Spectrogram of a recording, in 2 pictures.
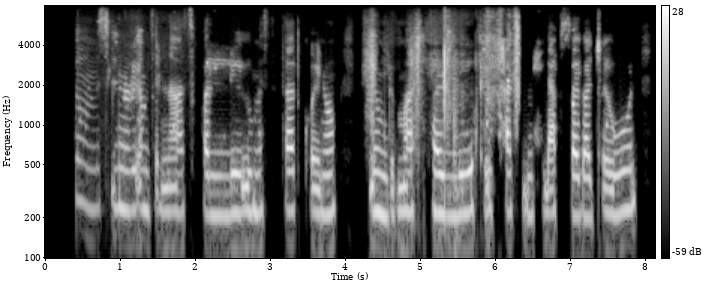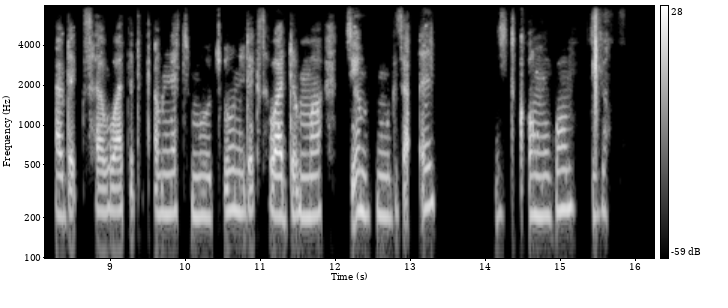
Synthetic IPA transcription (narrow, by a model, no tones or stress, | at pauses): tommːɨslinɨɾiʔo̞mzɐlnazɨ̥fɐlɐjumɐst̪ʰɐ̥t̪ʰat̪kʰo̞jno̞m | iʔomd̪ɨmːasɨ̥fɐllujufʰɐjt̪ħat̪ɨmɨħlafzɨzɐɡad͡ʒʼɐwʊn | naβd̪ɐkʼi̥sɐβa̰t̪ʰːɐt̪ʼɨ̥kʼːɐmɨnːɐt̪mowt͡sʼunɨd̪ɐkʼːisɐβat̪̚d̪ɨmːaɨz̥iʔo̞mbɨmɨɡza̰ʔɨn | zɨt̪ʰʼɨ̥kʼːɐmɨβo̞m | ʔɨjːo̞m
